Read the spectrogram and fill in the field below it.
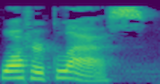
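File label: "water glass", English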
